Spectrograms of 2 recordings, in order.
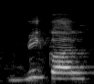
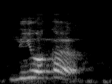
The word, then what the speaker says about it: vehicle: That is vehicle. That's vehicle, not vehicle or not vehicle. It's vehicle.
